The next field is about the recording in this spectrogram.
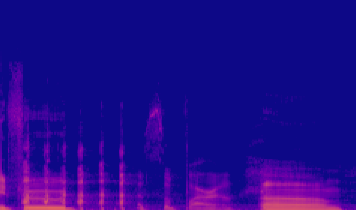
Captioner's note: laughing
